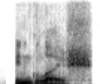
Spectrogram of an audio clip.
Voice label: "English", American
